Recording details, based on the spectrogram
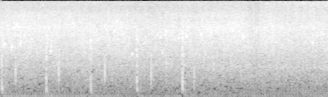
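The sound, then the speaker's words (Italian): Steady rain hisses across the whole clip, with scattered sharper drops tapping on a hard surface at irregular intervals. No voices, just the continuous wash of falling water. “Ricercati dalla polizia e per giunta sotto la pioggia.”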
